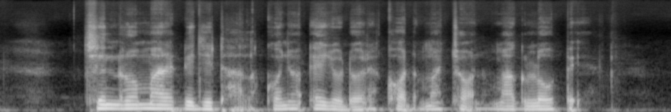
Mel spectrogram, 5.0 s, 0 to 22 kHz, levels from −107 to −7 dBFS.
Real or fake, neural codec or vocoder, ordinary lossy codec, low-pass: fake; codec, 44.1 kHz, 7.8 kbps, DAC; none; none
